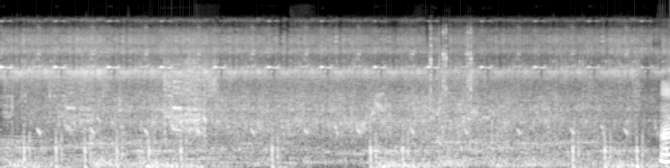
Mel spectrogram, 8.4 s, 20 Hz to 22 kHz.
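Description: A bug or insect in Silent Hill 2 makes a faint, persistent chirring buzz over a hollow ambient drone, with scattered clicks and taps from in-game footsteps.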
